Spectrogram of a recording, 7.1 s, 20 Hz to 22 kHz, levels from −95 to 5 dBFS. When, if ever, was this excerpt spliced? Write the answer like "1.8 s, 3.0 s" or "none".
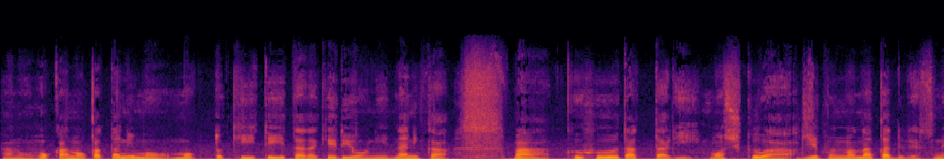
6.0 s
